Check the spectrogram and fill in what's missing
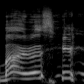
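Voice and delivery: high-pitched mock ad announcer; teasing copy of a 1950s pitchman; imitated fifties advertising. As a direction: mimic an old-time commercial pitch, way up high. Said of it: "it's like advertising from".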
